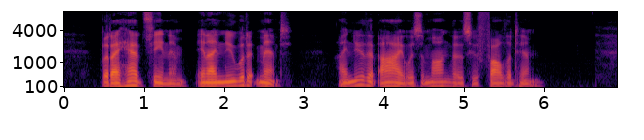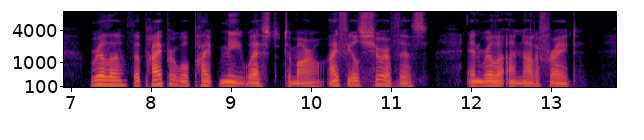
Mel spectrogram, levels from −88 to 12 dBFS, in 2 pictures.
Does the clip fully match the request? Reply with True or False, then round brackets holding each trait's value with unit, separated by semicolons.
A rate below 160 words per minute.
False (170 wpm)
